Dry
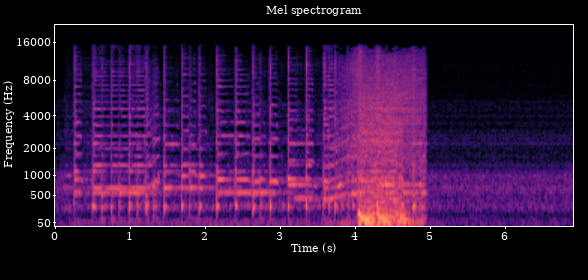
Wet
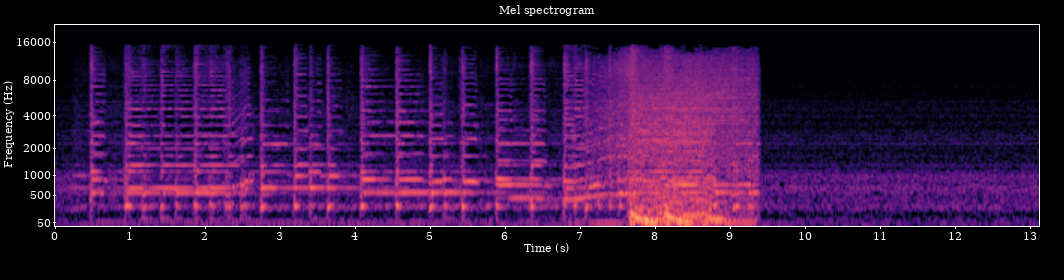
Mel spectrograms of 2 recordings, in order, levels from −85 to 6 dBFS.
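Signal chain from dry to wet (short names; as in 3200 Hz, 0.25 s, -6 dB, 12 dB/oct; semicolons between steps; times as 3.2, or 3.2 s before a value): time stretch by phase-locked vocoder 1.9×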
